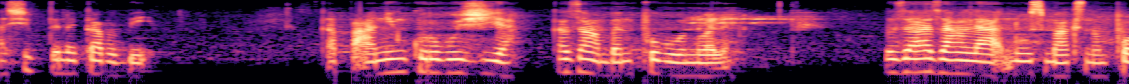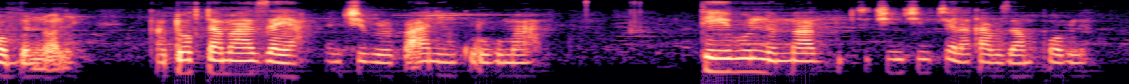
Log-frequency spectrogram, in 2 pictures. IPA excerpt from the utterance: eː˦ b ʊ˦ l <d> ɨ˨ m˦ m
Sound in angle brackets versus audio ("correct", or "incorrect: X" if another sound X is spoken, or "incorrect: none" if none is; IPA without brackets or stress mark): incorrect: n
